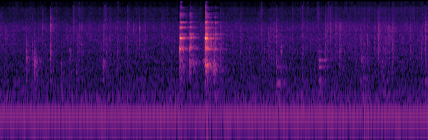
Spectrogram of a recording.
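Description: Sliced radishes and scallions sizzle steadily in a hot pan, a soft continuous crackle broken near the middle by two brief, louder bursts of sputtering, with no talking.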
